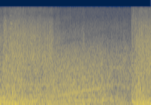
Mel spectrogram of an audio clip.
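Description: A weapon fires with sharp blasts.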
